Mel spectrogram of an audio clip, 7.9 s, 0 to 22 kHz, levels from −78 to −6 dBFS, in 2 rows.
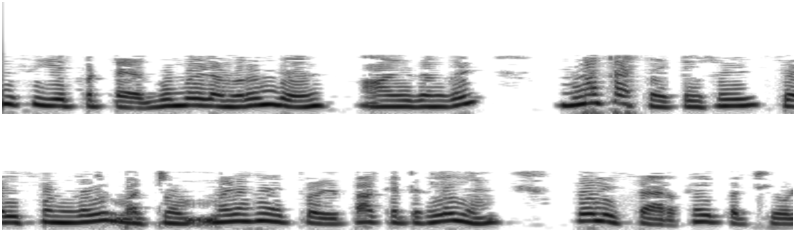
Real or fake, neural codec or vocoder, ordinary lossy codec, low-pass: real; none; none; 3.6 kHz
